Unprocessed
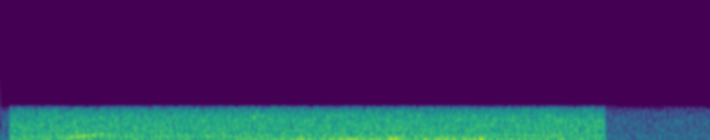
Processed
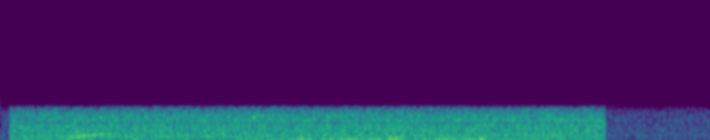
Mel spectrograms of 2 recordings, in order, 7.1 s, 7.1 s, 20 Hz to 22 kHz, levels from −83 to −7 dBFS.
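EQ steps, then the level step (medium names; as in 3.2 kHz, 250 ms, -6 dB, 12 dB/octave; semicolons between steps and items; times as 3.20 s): peaking EQ 65 Hz -12 dB 0.6 oct; band-stop 500 Hz, Q 12; -4.5 dB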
